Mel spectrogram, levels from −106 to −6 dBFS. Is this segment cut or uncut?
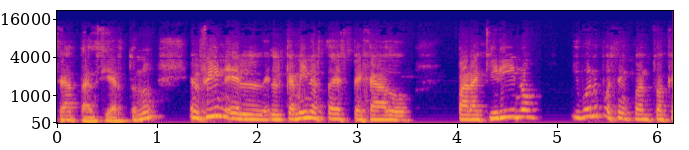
cut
